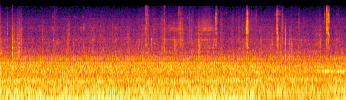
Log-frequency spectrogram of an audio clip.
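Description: Steady low hum of a car engine idling, heard from inside the cabin, with a few faint clicks scattered over it.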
